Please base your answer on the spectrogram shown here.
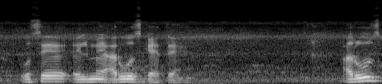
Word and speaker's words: عروض: علم عروض کہتے ہیں۔ عروض کا صحیح تلفظ عین کے زبر کے ساتھ ہے، جیسا کہ میں نے ابھی بتایا۔ عروض جاننے والا شعر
